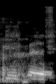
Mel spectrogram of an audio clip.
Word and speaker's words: Piotr: Piotr, s'il te plaît, on va pas commencer tout de suite comme ça. Non, Piotr, Piotr.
